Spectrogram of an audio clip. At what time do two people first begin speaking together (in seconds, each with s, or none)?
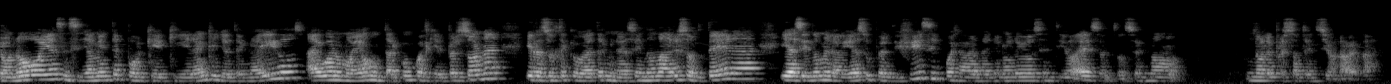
none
